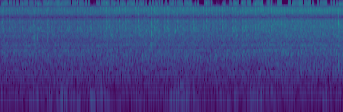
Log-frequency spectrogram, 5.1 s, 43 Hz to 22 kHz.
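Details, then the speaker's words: 2006 Toyota Highlander 3.3L after water pump replacement, warming up with new radiator cap, checking timing belt tracking: even steady idle, smooth low rumble, no knocks or squeals; looks and sounds good, normal idle. "Let her warm up. Make sure that timing belt's tracking like it should. Looks good, sounds good."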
